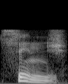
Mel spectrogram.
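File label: "singes", US English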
